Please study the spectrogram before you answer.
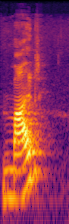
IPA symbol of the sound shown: d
